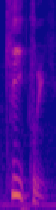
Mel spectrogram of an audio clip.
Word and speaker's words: Kuechly: Yeah, but it's pronounced Kuechly. Kuechly.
